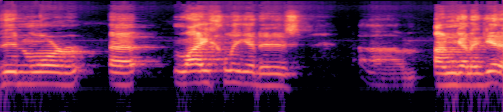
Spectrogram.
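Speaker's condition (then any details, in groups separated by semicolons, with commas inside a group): Cerebral palsy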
